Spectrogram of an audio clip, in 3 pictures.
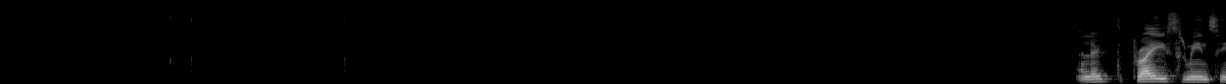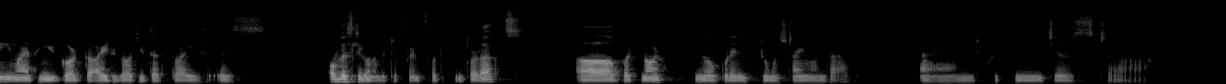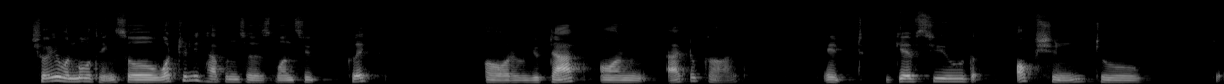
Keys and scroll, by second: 0.0-1.8 typing, 3.4-7.6 typing.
